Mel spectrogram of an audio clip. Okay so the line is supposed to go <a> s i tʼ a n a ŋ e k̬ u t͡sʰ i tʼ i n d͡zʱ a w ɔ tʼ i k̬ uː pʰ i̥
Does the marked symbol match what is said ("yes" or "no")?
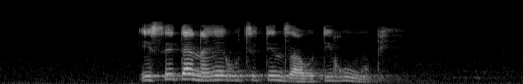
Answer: no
